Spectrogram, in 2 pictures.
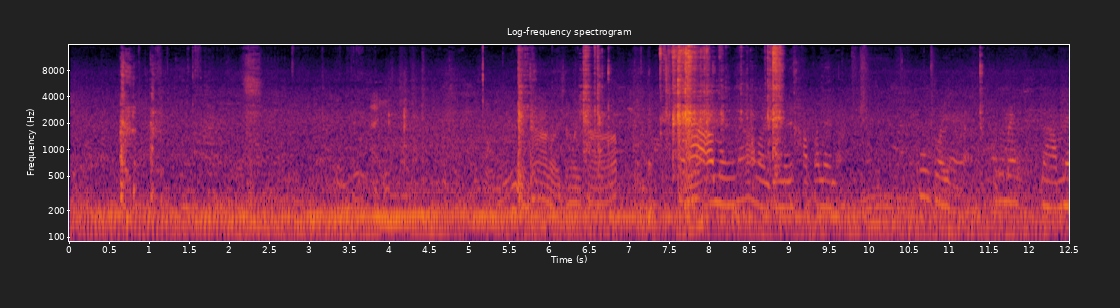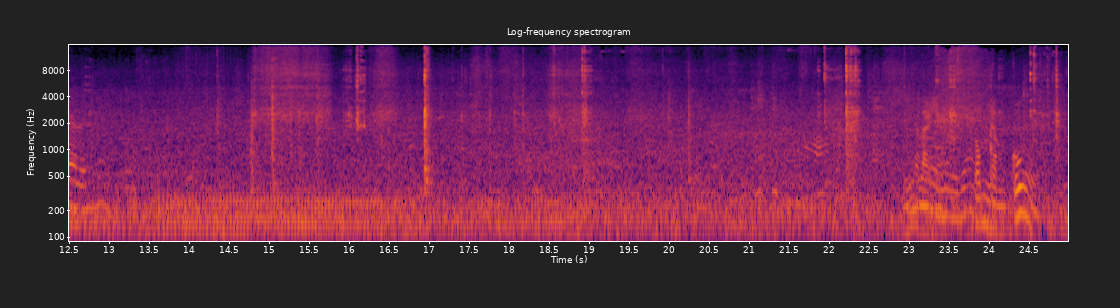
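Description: Several adults chat close by.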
